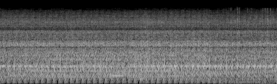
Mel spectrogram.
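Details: Engine-driven generator after carburetor work with Q-tip and valve grinding compound, started on choke: small engine runs steadily at constant speed with an even buzz, no surging, then cuts off; sounds healthy.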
